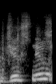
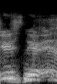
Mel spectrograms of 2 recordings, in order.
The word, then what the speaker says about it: Juice Newton: name it's like the how do you say it julus Newton something oh Juice Newton Juice Newton is juice oh okay it's juice yeah juice a juice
